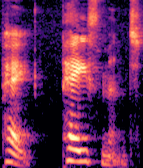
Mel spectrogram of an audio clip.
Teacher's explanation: with that but also with stress if you want to use the word pavement the stress on the first syllable so pay pavement not on the last one many times have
